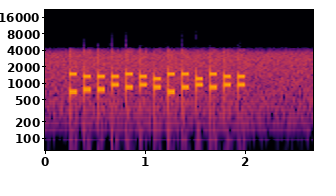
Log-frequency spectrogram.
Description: DTMF, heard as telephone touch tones, dialled by machine, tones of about 70 ms. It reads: 355090739*900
